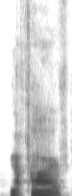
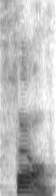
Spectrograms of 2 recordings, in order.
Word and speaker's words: Favre: And I'm like, how is it Favre if the R comes after the V?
